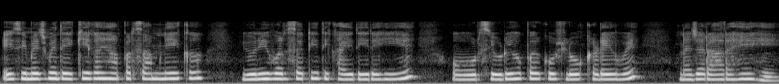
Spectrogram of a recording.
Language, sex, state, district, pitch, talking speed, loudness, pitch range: Hindi, female, Rajasthan, Jaipur, 250 Hz, 185 wpm, -14 LUFS, 235-270 Hz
